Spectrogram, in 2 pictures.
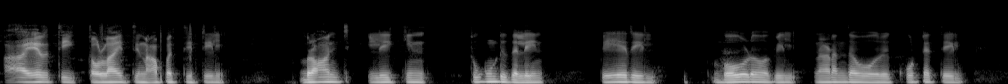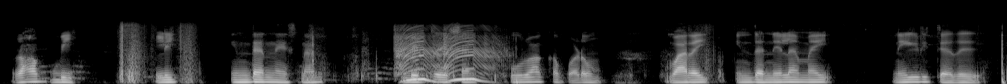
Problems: background sounds at intervals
